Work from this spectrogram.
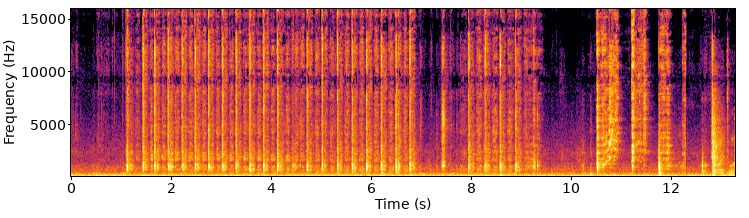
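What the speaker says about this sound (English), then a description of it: "And I'm going to go ahead and cut up some chives." Knife chopping chives on a cutting board, a fast run of crisp, evenly spaced taps that pause midway, then a few louder, sharper strikes near the end over a steady low background hum.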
